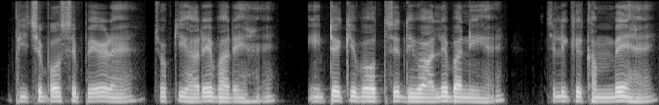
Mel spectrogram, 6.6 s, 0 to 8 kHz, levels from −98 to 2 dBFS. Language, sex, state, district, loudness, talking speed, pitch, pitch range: Hindi, male, Rajasthan, Churu, -18 LUFS, 190 wpm, 120 Hz, 110-125 Hz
